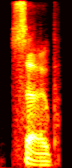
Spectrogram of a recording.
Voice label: "soap", British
